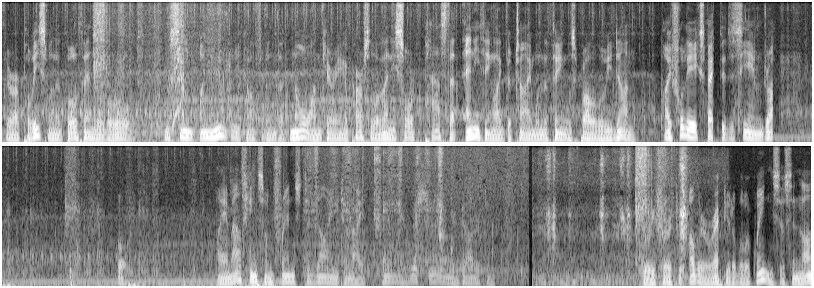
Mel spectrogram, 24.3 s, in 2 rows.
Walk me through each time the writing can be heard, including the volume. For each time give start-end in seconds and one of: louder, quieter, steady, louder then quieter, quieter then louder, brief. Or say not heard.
11.2-23.1 louder.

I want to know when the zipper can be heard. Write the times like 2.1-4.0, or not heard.
1.4-3.4, 13.1-13.7, 21.6-22.4.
